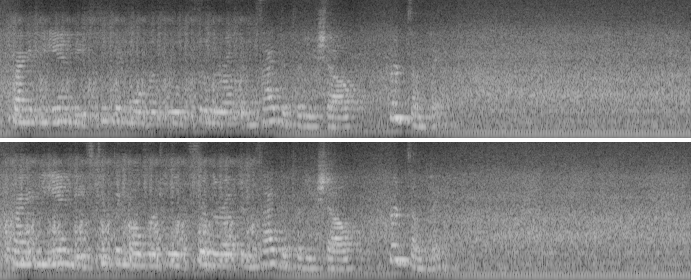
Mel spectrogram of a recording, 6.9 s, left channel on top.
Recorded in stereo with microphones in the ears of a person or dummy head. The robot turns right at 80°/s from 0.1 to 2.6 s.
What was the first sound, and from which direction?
A woman speaking, 170° left.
